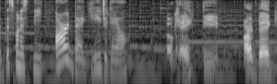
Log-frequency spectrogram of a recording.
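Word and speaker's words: Uigeadail: Professor, this one is the Ardbeg YEE-ja-dale. Okay. The Ardbeg YEE-ja-dale.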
